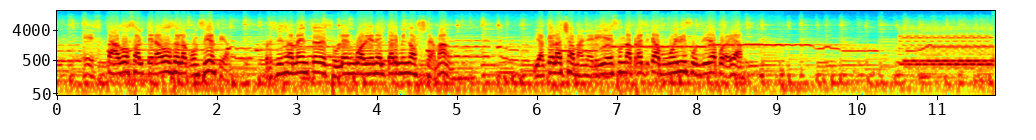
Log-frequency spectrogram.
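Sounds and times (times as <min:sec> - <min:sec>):
speech: 0:00.4 - 0:05.1, 0:06.0 - 0:08.8
telephone ringing with an incoming call on a radio call-in line: 0:10.6 - 0:11.7.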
